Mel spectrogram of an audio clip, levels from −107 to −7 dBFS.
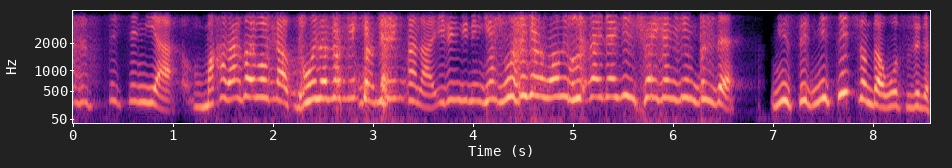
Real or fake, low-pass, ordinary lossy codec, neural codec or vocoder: fake; 3.6 kHz; Opus, 64 kbps; codec, 16 kHz in and 24 kHz out, 0.9 kbps, LongCat-Audio-Codec, four codebook decoder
